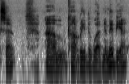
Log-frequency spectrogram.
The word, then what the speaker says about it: Namibia: Can't read the word Namibia, says Nambia. All right, he misspoke. He mispronounced things.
